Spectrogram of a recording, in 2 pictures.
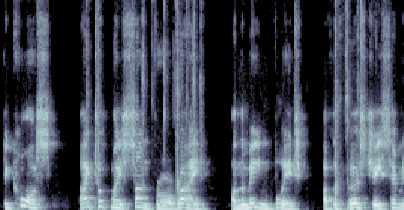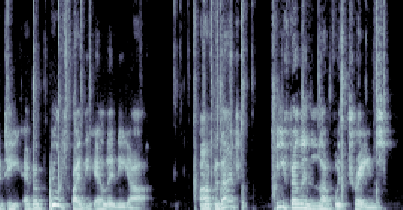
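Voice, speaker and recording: A portly old railway director, played by a man, courteous and jovial, his voice swinging up and down with lively warmth. He speaks with formal, old-fashioned politeness in a homemade audio drama. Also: fairly high pitch, unhurried, a little hiss or hum, poor audio. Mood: genial. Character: stout, genial older male railway director. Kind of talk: fan audio drama voice acting.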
